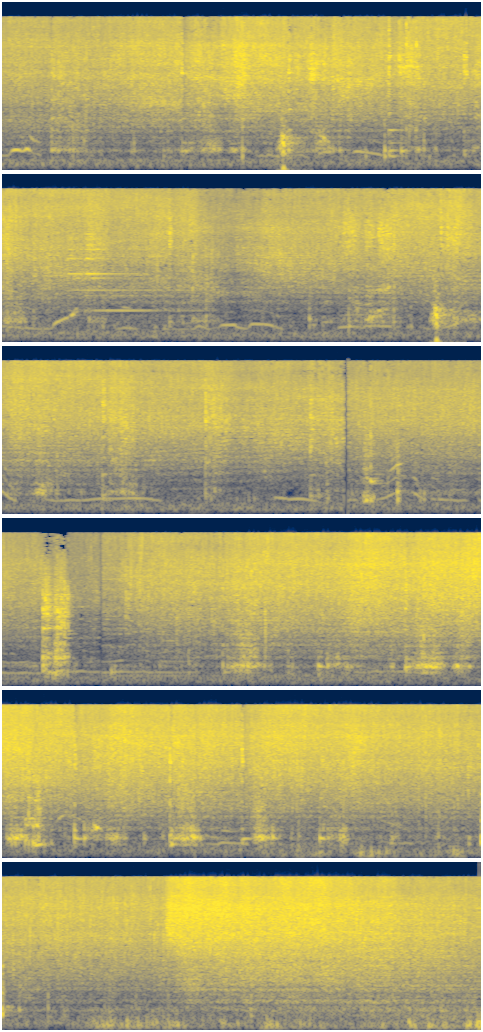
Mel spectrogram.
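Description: Food sizzling as it fries in a hot pan while a spatula stirs and scrapes it. The sizzling drops out briefly about halfway through and gets louder for a couple of seconds near the end.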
